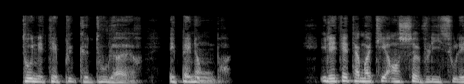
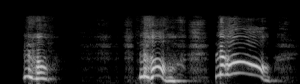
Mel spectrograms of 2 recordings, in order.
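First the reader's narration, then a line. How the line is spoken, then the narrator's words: Yell. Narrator (French): hurla quelqu'un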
